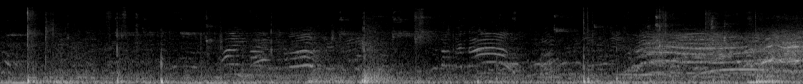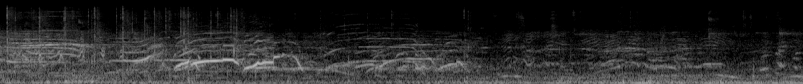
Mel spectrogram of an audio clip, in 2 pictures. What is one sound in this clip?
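Young women call out and shout to each other outdoors.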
